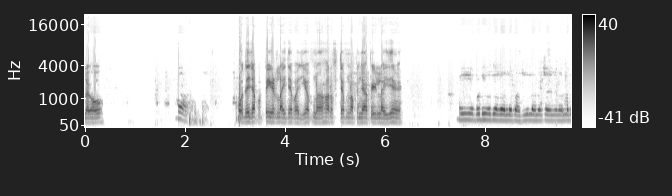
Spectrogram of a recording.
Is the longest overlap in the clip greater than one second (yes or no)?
no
